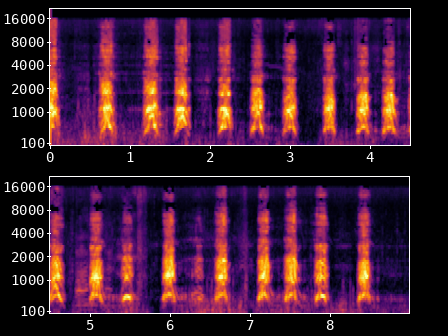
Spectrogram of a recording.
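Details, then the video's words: Young Kangal puppy guarding a sheep flock on its own, barking in a steady series of sharp, loud barks, roughly one every half second, with two brief pauses; no other clear sounds. "Sürüyü tek başına koruyan yavru kangal"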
